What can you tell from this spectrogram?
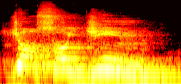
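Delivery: very slow, each word held; slow declaration. Retold or imitated. Homeless man telling Jesus his name, very slow. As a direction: draw out every word, pleading. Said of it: "Con unas fuerzas".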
